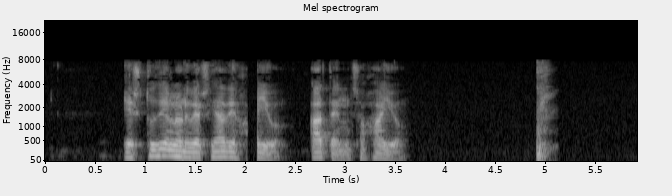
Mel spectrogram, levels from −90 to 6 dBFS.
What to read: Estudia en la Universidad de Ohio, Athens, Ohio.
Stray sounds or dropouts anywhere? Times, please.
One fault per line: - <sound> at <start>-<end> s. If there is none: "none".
- dropout at 2.0-2.1 s
- thud at 4.9-5.1 s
